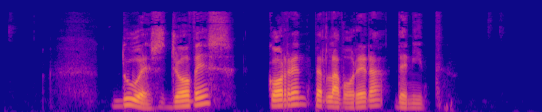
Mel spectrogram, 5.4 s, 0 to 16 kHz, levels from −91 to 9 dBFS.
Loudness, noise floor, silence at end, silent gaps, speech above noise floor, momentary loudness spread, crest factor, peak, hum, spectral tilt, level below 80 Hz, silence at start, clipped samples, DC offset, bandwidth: -24 LUFS; -78 dBFS; 1.05 s; none; 55 dB; 11 LU; 22 dB; -4 dBFS; none; -5 dB/octave; -64 dBFS; 1.15 s; under 0.1%; under 0.1%; 11.5 kHz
